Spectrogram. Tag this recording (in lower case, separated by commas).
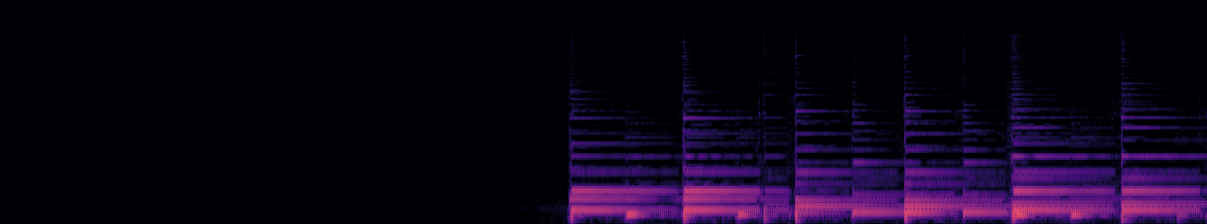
playing ukulele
